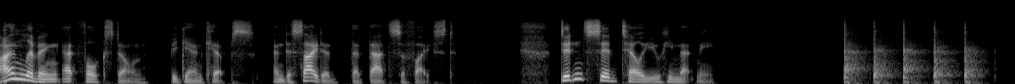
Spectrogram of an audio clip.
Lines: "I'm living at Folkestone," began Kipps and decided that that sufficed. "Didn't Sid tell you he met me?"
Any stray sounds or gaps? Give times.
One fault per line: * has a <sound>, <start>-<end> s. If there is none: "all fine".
* has a thud, 8.4-10.0 s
